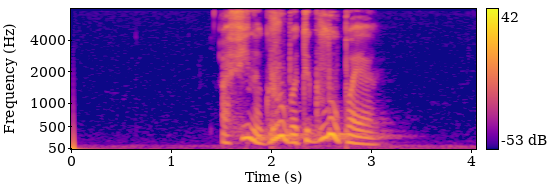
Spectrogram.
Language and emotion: Russian, angry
